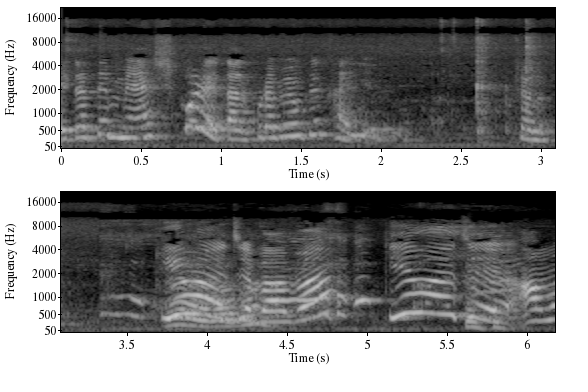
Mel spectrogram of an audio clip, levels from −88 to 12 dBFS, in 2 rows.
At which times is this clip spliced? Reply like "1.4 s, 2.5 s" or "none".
none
